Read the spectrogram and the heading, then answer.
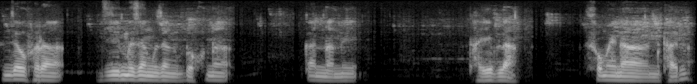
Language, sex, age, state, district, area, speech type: Bodo, male, 60+, Assam, Udalguri, urban, spontaneous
